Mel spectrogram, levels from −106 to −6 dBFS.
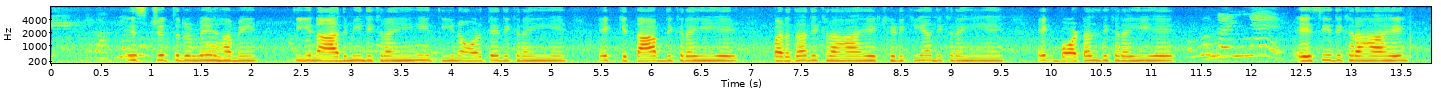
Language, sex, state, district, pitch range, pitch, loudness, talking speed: Hindi, female, Uttarakhand, Tehri Garhwal, 230-240 Hz, 235 Hz, -31 LUFS, 155 wpm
